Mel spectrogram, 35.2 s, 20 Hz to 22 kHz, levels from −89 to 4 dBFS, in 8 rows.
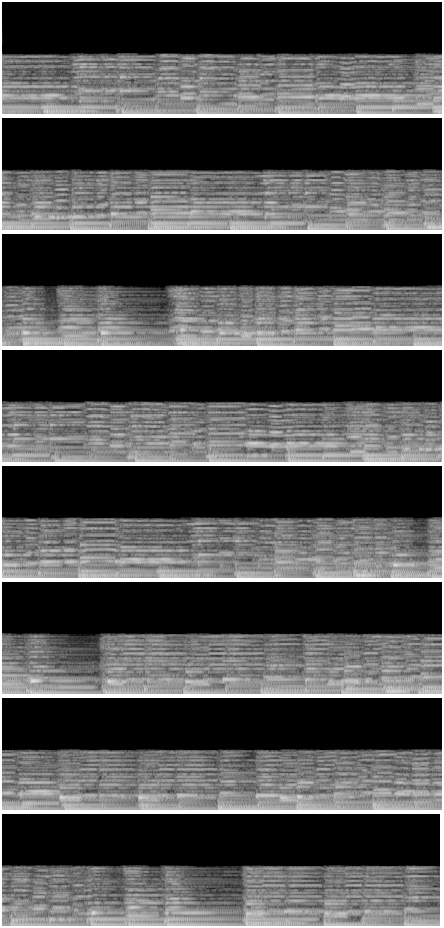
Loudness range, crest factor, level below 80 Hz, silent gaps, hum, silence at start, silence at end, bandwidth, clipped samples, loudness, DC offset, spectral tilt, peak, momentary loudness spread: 1 LU; 18 dB; -28 dBFS; none; none; 0 s; 0 s; 4 kHz; under 0.1%; -20 LUFS; under 0.1%; -10 dB/octave; -2 dBFS; 3 LU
